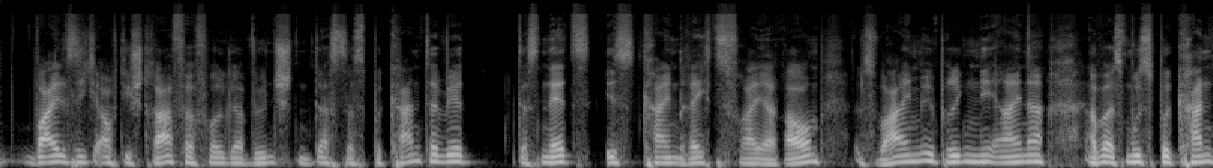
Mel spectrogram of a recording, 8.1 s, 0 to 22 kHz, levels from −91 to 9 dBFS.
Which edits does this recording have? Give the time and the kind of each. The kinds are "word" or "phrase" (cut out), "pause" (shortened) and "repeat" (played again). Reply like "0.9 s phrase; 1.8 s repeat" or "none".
none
